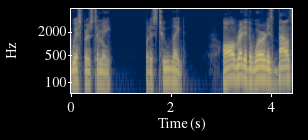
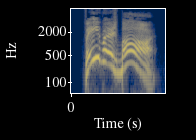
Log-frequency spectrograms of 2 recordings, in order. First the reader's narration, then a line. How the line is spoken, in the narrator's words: Wilf shouts back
